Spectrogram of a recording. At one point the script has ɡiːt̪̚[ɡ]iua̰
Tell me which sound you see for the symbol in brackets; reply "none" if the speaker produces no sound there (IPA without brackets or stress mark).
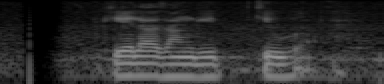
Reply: k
